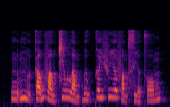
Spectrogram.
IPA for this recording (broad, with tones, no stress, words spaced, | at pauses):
ŋə̰˧˥mɲṵ˧˨ə̯ ka̰˧˥wva˧˩wt͡ɕɨ˧w la̰˧˨m ɓə̤˨˩wkə˧jfi˧ə̯ fa̰˧˨msi˧˩ə̯t̪ʰɔ˨˦m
